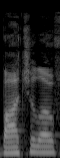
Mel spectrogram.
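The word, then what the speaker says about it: Bachalo: The artist was Chris Bachalow. I'm going to pronounce it Bachalow for the remainder of the show and stop correcting myself.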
